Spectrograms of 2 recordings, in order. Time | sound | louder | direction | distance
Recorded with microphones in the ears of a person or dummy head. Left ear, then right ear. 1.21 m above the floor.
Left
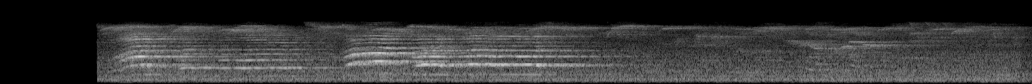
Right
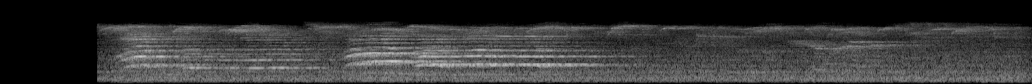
1.0 | a shout | left 2 dB | 30° left (ahead or behind) | 1.2 m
